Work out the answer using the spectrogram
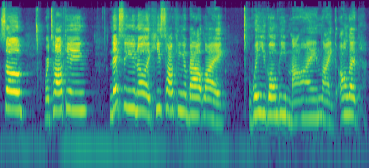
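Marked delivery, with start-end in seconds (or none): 5.0-6.4 put-on slangy street-talk voice.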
